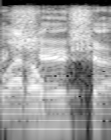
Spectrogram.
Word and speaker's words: Mahershala: Mahershala Ali, I think is how you say it. Yes, thank you. I could not pronounce his first name.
